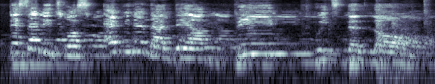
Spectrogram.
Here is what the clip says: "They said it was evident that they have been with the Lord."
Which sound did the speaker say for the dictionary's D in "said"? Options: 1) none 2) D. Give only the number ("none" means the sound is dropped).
2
